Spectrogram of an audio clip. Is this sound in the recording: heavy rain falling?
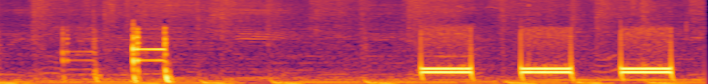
no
